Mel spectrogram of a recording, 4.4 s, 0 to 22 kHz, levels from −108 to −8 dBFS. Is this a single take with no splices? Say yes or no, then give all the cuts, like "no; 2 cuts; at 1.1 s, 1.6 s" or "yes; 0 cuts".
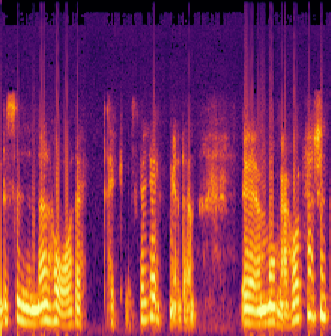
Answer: yes; 0 cuts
